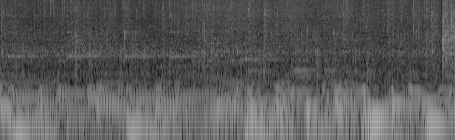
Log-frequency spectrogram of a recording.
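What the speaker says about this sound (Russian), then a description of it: "швом вниз выкладываем на раскаленное масло" Steady, close sizzling and crackling of chicken and cheese rolls frying in hot oil in a skillet, continuous and fairly loud, with a low background hum and no talking.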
